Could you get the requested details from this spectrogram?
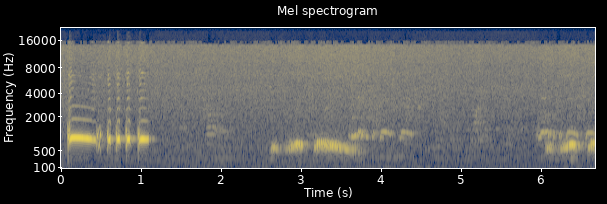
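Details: Local zebra dove, loud-voiced, singing to call out rival doves: one sharp whistled note and a rapid string of clipped coos, followed after a pause by low burbling trills and a softer repeated phrase.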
